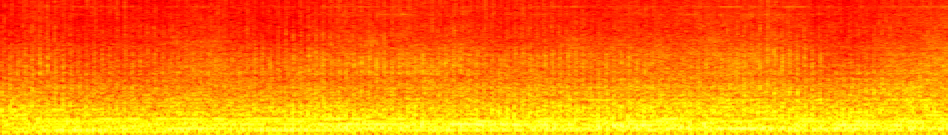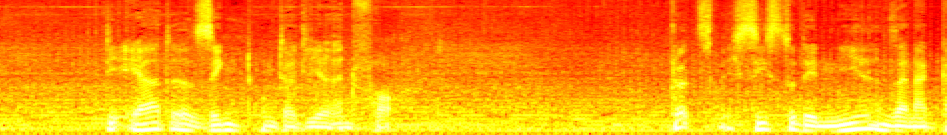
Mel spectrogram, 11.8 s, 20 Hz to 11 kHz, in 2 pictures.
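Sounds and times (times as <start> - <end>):
helicopter rotor and engine taking off for a flight over the Nile: 0.0 - 11.8
speech: 6.6 - 8.6, 10.1 - 11.8.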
